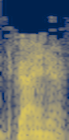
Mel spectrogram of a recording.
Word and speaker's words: Griner: Is it Griner or Griner? I never pronounce her name right. Griner.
